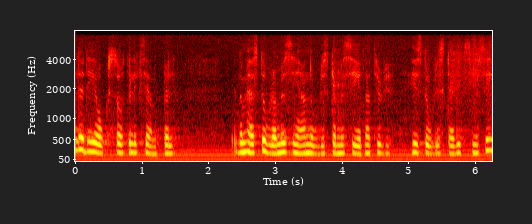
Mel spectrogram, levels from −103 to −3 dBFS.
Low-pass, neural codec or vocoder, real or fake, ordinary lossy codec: 7.2 kHz; none; real; none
